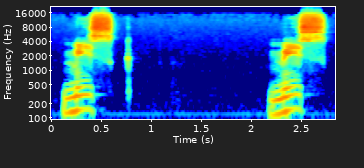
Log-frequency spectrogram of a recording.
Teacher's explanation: On the scene we make whistling and hums quality, the continuation of our breath, and the sound becomes weak.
